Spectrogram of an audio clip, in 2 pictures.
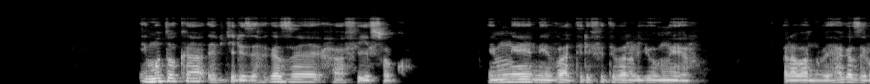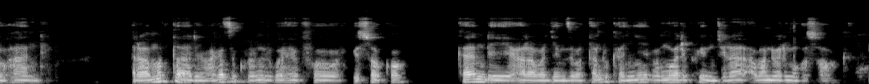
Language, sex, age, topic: Kinyarwanda, male, 25-35, finance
